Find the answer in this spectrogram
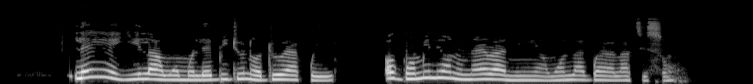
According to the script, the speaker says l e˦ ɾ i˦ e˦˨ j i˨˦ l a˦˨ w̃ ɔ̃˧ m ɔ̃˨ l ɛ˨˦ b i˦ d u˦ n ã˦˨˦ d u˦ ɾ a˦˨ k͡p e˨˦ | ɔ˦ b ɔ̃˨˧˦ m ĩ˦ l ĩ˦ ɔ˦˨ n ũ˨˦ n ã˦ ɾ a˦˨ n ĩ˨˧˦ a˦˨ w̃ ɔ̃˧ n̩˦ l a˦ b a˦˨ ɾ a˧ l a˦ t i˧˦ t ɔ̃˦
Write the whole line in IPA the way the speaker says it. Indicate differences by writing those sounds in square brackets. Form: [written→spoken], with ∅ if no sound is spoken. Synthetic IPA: l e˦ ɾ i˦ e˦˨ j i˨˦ l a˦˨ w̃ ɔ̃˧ m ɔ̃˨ l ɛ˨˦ b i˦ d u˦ n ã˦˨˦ d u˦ ɾ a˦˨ k͡p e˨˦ | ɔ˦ [b→ɡ͡b] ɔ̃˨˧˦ m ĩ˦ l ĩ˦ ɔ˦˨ n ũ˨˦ n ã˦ ɾ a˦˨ n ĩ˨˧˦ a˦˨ w̃ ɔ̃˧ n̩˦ l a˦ [b→ɡ͡b] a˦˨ ɾ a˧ l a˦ t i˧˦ [t→s] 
